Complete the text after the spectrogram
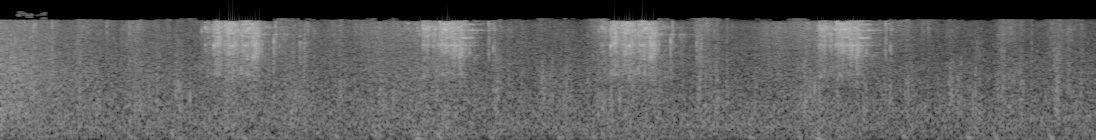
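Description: Short bright chimes sound as items are picked up.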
